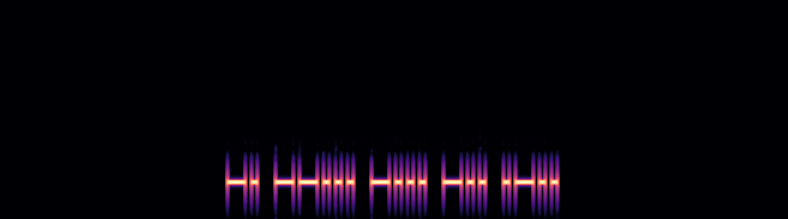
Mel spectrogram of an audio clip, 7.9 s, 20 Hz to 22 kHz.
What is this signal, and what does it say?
Morse code, heard as a keyed tone, about 20 wpm, 700 Hz. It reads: N7BDL
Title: USA Call Signs - 5 Characters - Repeated 3x - 20wpm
